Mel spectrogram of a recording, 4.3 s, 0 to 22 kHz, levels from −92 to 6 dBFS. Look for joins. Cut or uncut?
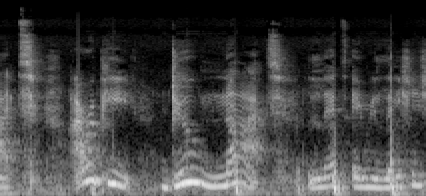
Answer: uncut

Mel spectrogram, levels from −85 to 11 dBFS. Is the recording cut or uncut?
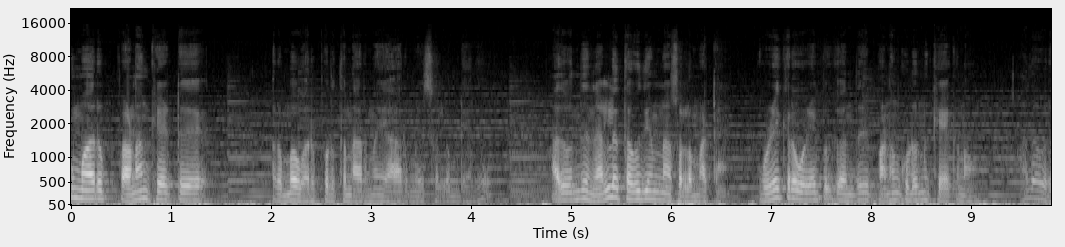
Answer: uncut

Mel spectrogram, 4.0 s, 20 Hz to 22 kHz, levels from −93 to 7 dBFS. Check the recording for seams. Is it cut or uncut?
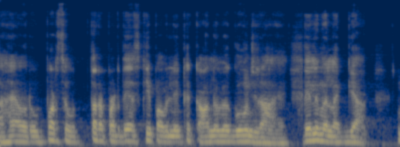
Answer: cut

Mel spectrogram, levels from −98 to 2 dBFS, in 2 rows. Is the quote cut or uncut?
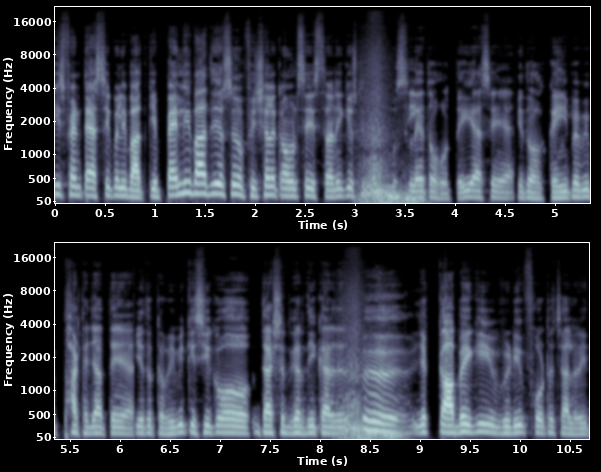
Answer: cut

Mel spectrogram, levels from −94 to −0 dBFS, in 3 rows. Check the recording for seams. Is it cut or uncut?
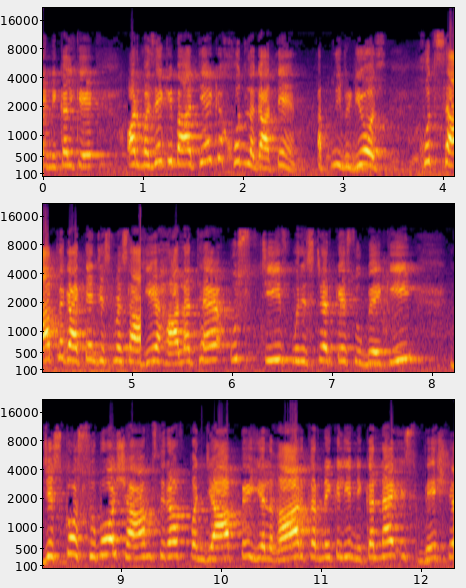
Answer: cut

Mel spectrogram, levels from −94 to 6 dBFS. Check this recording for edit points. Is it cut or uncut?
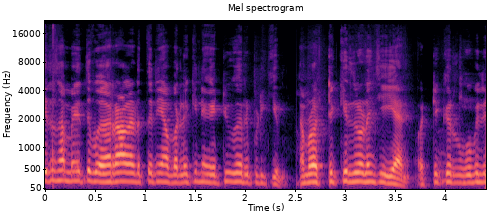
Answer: cut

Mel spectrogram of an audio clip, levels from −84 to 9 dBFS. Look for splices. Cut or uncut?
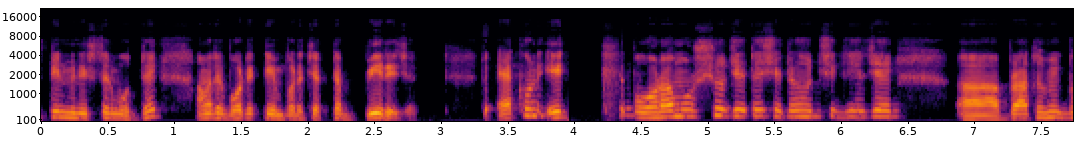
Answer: uncut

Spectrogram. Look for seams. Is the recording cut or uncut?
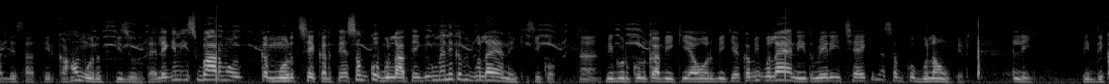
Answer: cut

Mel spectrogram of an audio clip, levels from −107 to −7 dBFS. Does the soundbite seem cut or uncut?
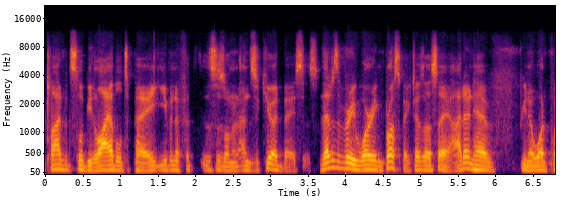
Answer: cut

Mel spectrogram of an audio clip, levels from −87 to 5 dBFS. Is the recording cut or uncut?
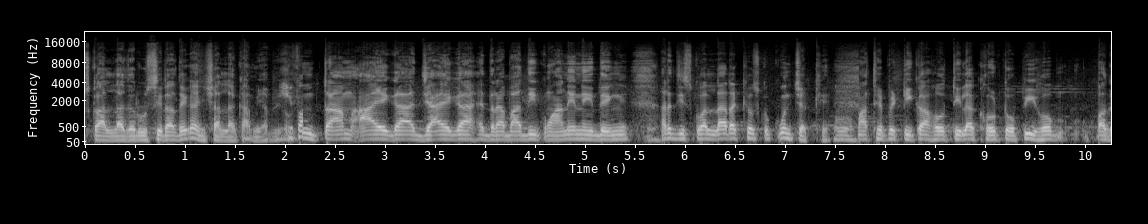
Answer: cut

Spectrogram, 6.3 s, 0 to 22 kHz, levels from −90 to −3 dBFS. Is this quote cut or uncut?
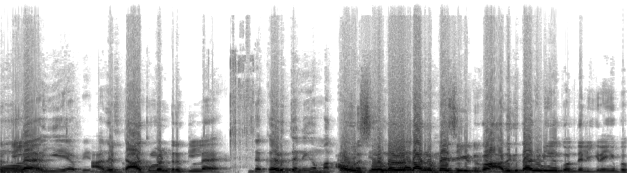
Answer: cut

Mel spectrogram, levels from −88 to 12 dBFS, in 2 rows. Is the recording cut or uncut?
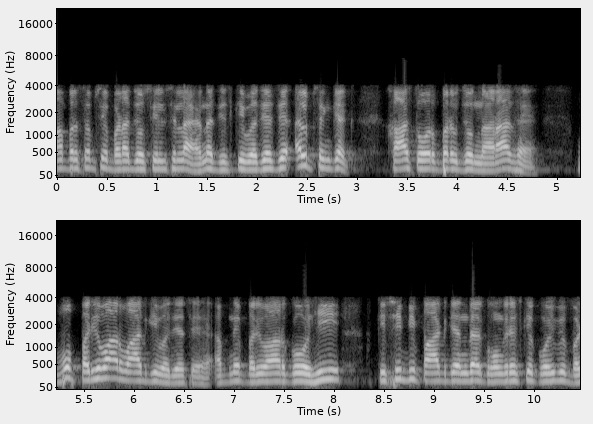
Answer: uncut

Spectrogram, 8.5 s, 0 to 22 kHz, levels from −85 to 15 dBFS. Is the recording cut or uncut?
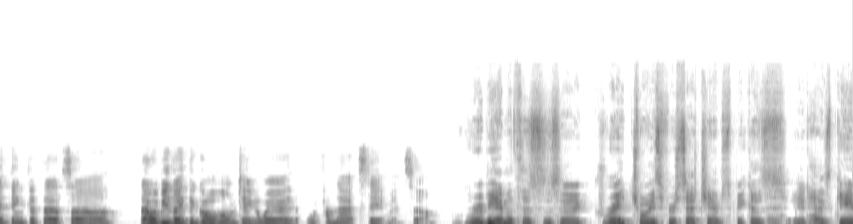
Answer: cut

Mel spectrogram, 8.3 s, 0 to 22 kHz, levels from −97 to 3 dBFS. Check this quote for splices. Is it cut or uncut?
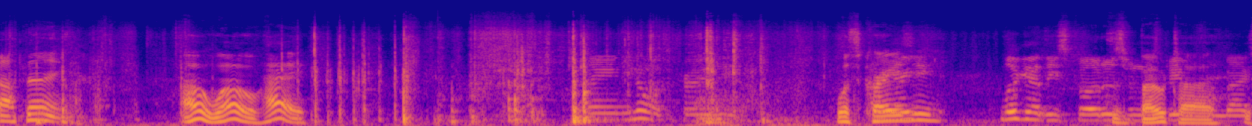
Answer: cut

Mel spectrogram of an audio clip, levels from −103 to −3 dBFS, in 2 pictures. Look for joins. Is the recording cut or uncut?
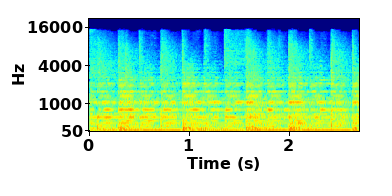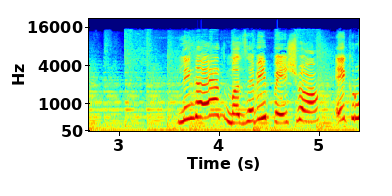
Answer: uncut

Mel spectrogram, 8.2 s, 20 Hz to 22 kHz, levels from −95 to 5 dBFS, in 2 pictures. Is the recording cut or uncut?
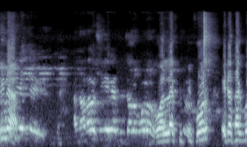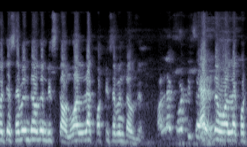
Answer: uncut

